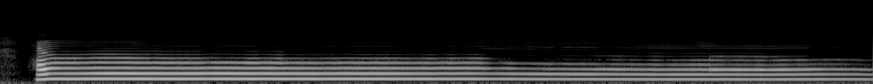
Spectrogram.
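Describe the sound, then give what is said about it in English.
A person lets out one long, loud, sustained wolf-like howl, holding a steady mid-pitched, tone-rich note for about eight seconds with only slight wavering and no other voices. “And finally, guys, I'm gonna howl for all my wolf family out there, including my wolf brothers.”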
